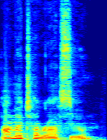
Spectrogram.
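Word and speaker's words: Amaterasu: shine bright and be seen meet the goddess pronounced a rasu amatarasu is the Japanese personification of the sun here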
